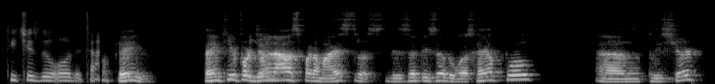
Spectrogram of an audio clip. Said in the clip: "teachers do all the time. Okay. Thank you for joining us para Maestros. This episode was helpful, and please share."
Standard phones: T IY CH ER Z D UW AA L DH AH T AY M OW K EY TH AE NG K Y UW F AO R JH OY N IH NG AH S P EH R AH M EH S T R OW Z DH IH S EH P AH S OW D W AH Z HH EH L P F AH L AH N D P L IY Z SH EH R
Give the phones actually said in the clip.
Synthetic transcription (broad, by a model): T IY CH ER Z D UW AA L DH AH T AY OW K EY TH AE NG K Y UW F AO R JH OY N IH NG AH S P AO R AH M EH S T R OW S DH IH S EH P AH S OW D W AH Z HH EH L P F AH L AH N P L IY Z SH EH R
